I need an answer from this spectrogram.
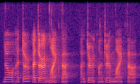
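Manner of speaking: normal talking voice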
